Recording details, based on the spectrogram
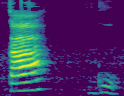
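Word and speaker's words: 가구: Kasi sabi dito, nasa pagitan ng dalawang vowels, A and U. So, magiging G. And then, yung last letter natin, U. So, kung bibigkasin natin ito ay kagu.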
